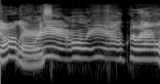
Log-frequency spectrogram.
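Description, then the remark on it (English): An angry cat meows, three loud, drawn-out yowls in quick succession, each wavering and bending in pitch, with no one talking over them. “that cat is furious.”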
